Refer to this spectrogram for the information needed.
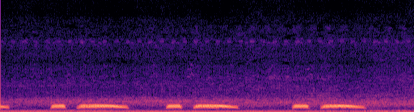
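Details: Lure spotted dove, used to attract wild doves, uttering three low two-part coos, a clipped note followed by a longer, slightly falling one, over a faint low hum.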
